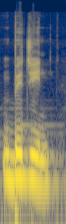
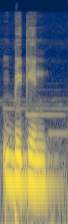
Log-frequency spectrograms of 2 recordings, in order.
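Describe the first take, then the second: First: The middle consonant is a j sound. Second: The middle consonant is a hard g. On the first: The speaker calls it wrong. "Rules के according इसे पढ़ना चाहिए बिजिन" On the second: The speaker calls it right. "इसलिए इसे हम पढ़ेंगे"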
